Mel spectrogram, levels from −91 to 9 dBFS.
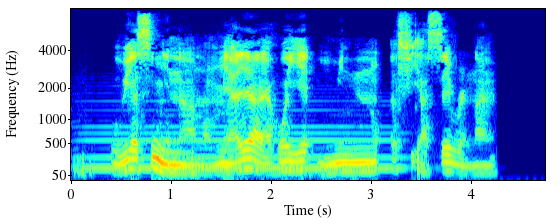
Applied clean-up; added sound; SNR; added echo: none; Bowed string instrument; 14 dB; none.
